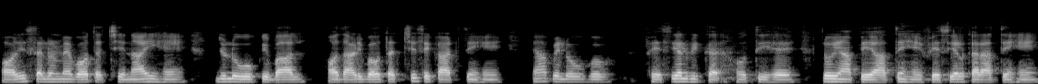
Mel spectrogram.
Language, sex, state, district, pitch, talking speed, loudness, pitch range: Hindi, male, Bihar, Saran, 115 Hz, 200 wpm, -17 LUFS, 115-125 Hz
